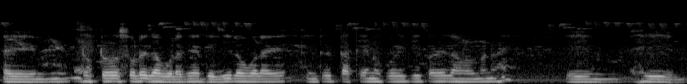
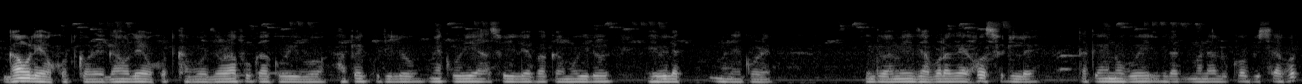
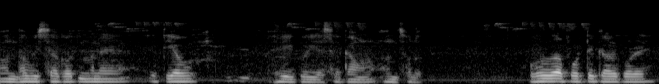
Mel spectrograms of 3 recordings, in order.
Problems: none marked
